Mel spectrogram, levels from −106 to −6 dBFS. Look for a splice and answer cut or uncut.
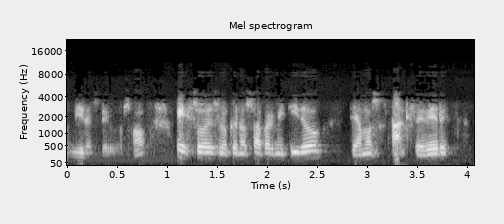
cut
